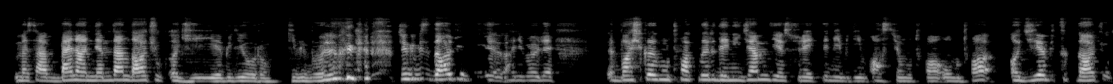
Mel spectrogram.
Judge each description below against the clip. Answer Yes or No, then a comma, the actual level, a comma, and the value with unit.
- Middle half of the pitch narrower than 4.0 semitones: No, average, 4.4 semitones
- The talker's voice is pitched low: No, medium, 185 Hz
